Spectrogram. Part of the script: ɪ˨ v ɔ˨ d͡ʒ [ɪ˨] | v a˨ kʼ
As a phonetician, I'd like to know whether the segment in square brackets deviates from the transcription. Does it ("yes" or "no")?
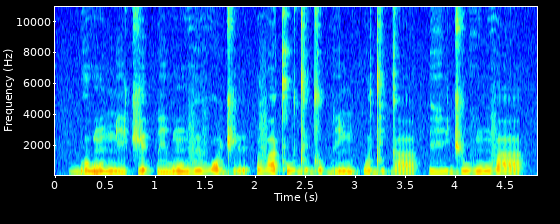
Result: no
